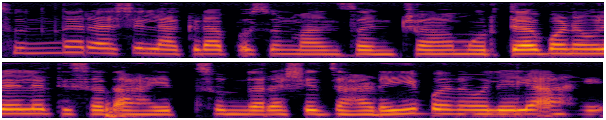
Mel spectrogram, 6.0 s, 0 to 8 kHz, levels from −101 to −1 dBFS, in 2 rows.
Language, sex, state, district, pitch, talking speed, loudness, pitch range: Marathi, female, Maharashtra, Pune, 220 Hz, 140 wpm, -30 LUFS, 210-235 Hz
